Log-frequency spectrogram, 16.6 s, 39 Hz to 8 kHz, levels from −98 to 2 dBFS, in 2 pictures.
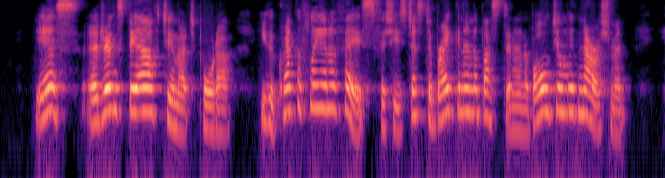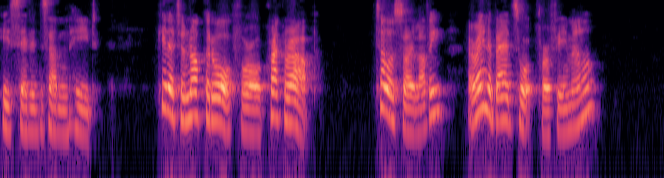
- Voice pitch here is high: Yes, very high, 265 Hz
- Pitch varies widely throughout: Yes, wide, 7.0 semitones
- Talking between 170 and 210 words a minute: Yes, average, 200 wpm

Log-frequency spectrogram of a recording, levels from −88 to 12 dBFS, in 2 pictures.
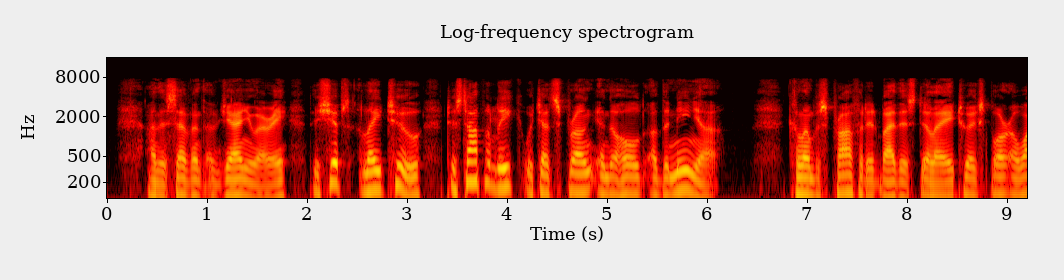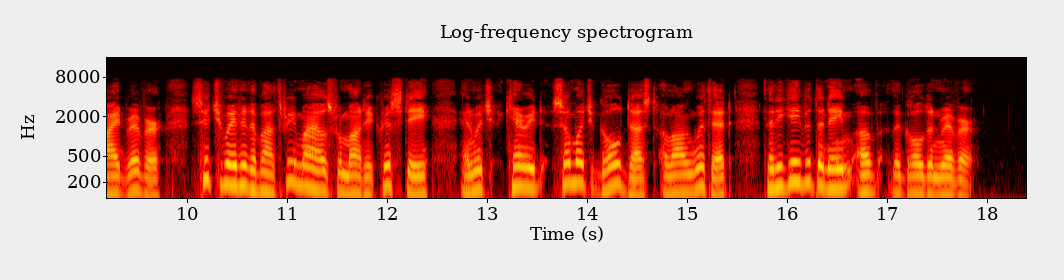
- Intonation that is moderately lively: No, wide, 5.9 semitones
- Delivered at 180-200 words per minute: Yes, average, 190 wpm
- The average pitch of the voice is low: Yes, low, 125 Hz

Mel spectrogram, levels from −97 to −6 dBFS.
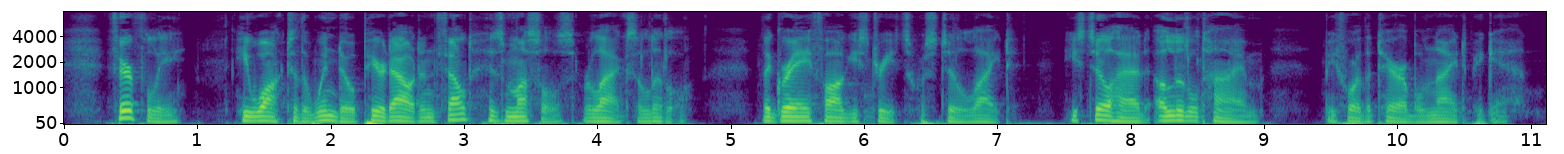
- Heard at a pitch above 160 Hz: No, low, 100 Hz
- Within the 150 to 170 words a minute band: No, average, 180 wpm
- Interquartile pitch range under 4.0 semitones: No, average, 4.3 semitones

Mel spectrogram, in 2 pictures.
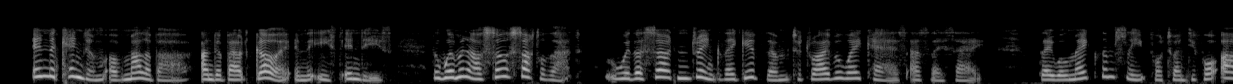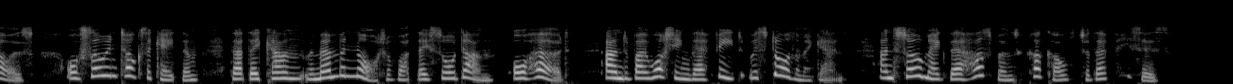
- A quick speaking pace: No, average, 180 wpm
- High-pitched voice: Yes, very high, 260 Hz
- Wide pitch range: Yes, wide, 6.3 semitones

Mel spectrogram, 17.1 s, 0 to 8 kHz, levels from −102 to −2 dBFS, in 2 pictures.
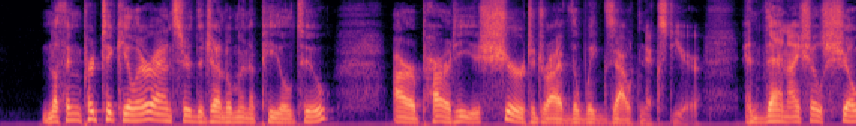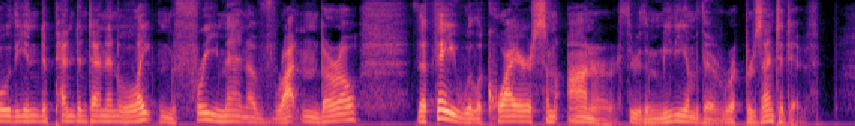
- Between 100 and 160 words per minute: Yes, average, 145 wpm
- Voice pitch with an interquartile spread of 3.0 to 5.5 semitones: Yes, average, 4.2 semitones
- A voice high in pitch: No, low, 120 Hz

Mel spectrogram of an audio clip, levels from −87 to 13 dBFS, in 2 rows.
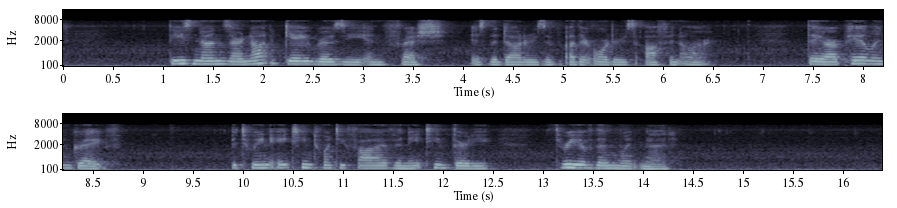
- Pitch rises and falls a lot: No, average, 3.7 semitones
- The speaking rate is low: Yes, slow, 110 wpm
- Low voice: No, medium, 170 Hz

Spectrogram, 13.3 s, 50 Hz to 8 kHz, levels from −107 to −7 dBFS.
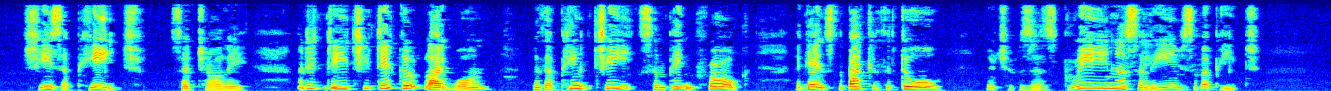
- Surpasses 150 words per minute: Yes, average, 160 wpm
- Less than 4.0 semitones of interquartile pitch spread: No, average, 5.3 semitones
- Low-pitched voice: No, high, 210 Hz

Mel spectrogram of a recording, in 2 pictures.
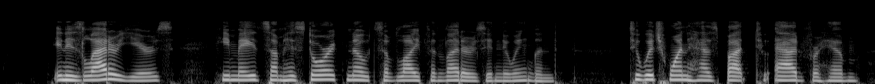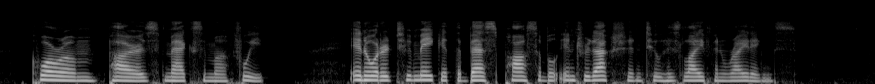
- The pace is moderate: Yes, average, 145 wpm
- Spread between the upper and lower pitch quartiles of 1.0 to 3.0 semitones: Yes, narrow, 2.6 semitones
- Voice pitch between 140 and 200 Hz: Yes, medium, 185 Hz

